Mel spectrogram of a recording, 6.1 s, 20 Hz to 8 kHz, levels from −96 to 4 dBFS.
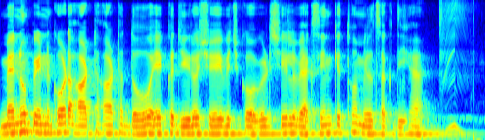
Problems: background sounds at intervals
